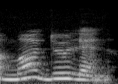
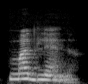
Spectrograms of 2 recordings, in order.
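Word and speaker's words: Madeleine: кому вимовляємо як його Або вона взагалі не вимовляється раніше ця назва зупинки звучала мадюля але оскільки французи зазвичай цю і не вимовляють і щоб це було природньо все ж таки тепер ці зупинки звучать як шатлі медленне тобто ця і вже випадає такс наступний шостий факт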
